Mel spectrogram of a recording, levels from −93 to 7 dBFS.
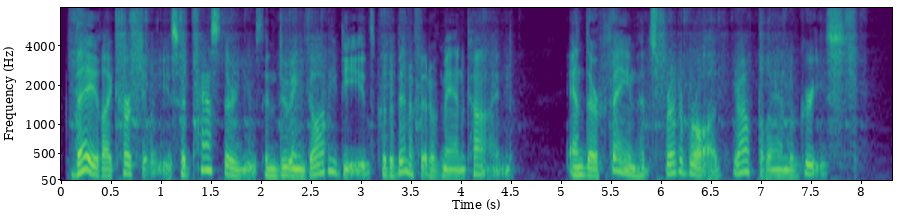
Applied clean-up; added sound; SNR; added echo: neural mask model RNNoise.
